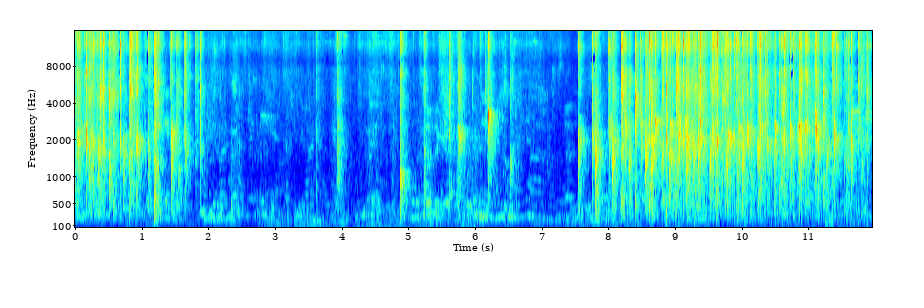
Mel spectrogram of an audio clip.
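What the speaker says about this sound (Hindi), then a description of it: "जोरदार तालियों से स्वागत किया" Audience clapping to welcome an honoree at a student felicitation ceremony, as sustained loud applause from a crowded hall that dips briefly midway and then swells again, with bright, sharp individual claps standing out.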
